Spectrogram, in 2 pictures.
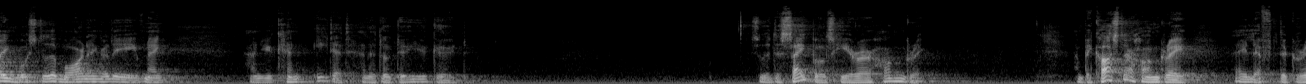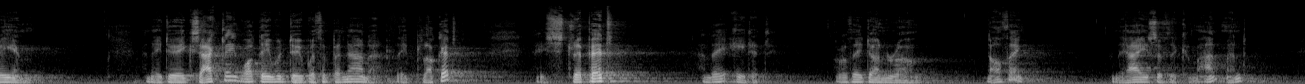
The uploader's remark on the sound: In this sermon, preached at Templepatrick Reformed Church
